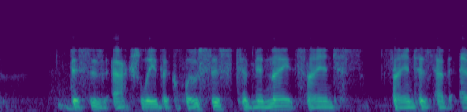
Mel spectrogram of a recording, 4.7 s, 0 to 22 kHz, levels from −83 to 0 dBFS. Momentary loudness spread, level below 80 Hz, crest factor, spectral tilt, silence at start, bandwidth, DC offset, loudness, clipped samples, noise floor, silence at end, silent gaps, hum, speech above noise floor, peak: 4 LU; -76 dBFS; 18 dB; -7.5 dB/octave; 0.6 s; 6 kHz; under 0.1%; -37 LUFS; under 0.1%; -68 dBFS; 0 s; none; none; 32 dB; -20 dBFS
